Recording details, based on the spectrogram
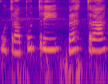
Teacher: pada kata putra-putri dan bahtra diselipkan bunyi e pepet antara TR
